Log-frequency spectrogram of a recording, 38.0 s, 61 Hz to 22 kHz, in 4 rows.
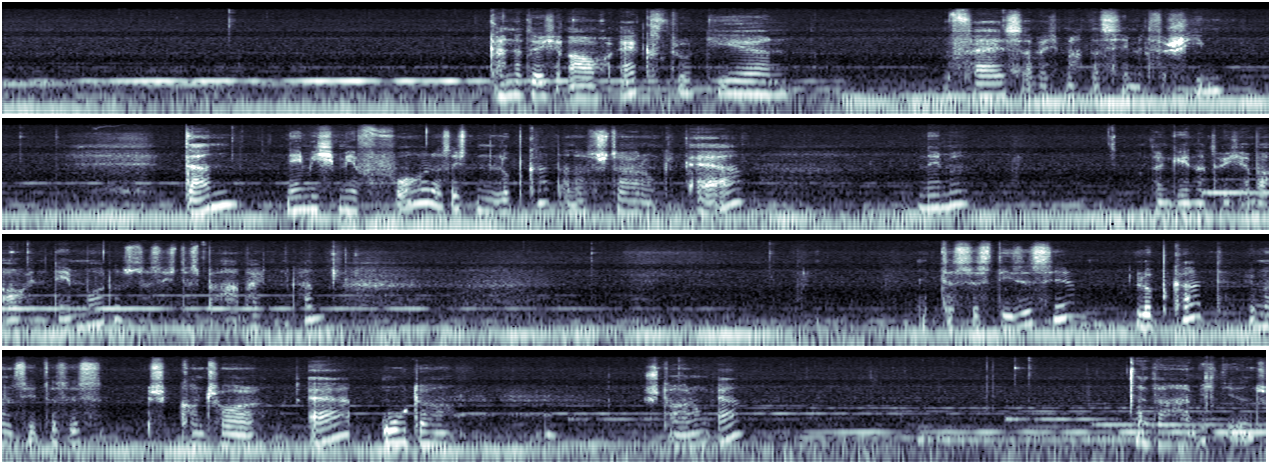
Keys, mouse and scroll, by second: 4.7-7.5 drag, 8.9 Escape, 10.2-11.7 middle drag, 11.7-14.8 scroll up 1, 15.5 shift+r, 19.6-20.9 drag, 21.6 shift+r, 23.9-33.7 middle drag, 33.7-37.9 drag.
